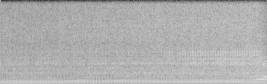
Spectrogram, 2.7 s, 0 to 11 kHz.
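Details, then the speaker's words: Freshly restored 1967 Plymouth GTX convertible, Hemi with dual quads, on a road test pulling hard: deep, throaty snarl climbing steadily in pitch, even and clean with no misses; healthy exhaust note. "that is one snarler of an engine i see why they like the exhaust that does sound really good"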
